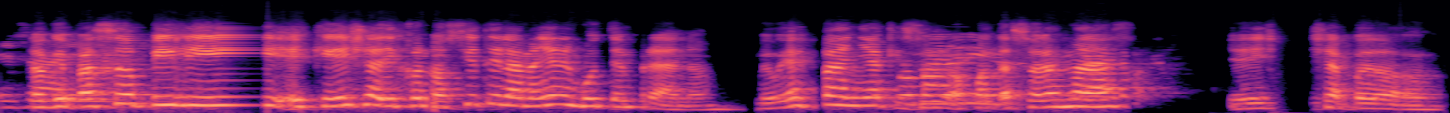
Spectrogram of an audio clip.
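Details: Adult woman speaking Spanish; normal speech.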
